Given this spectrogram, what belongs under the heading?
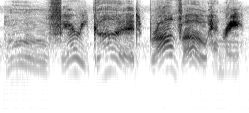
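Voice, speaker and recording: Bright, wry bossy woman lookout. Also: low voice, big pitch swings, very slow, a little hiss or hum, full character voice. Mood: teasing. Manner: teasing, sardonic, casual. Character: wry, bossy, foul-mouthed female fire lookout supervisor. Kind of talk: naturalistic video game dialogue.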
